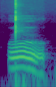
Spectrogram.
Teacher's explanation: சொடுக்கு முடிஞ்சதுக்கு அப்புறமும் உன்ற வார்த்தை உச்சரிப்பு கொஞ்சம் இழுவையா போகுது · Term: நெடில்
